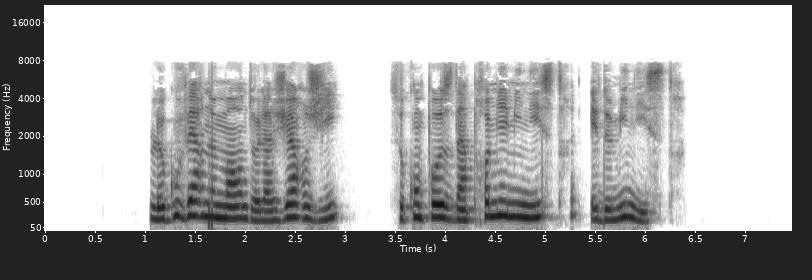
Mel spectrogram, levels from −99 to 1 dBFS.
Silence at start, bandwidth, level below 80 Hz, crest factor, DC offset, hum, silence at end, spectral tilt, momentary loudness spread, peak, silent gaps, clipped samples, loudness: 1.05 s; 8 kHz; -54 dBFS; 16 dB; under 0.1%; none; 1.3 s; -5.5 dB/octave; 15 LU; -2 dBFS; 3.36-3.45 s; under 0.1%; -17 LUFS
